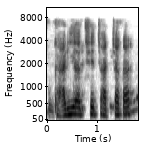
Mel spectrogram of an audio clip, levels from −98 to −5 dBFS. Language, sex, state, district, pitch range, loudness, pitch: Bengali, female, West Bengal, North 24 Parganas, 170-200 Hz, -16 LUFS, 185 Hz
